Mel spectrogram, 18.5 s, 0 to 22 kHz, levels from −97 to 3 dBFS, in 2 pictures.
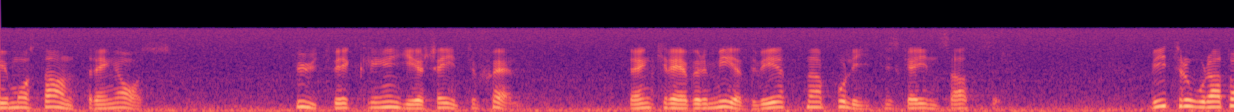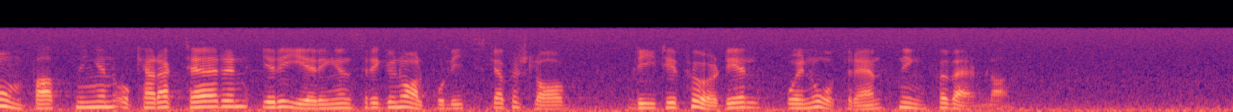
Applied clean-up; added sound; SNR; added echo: none; none; none; none.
